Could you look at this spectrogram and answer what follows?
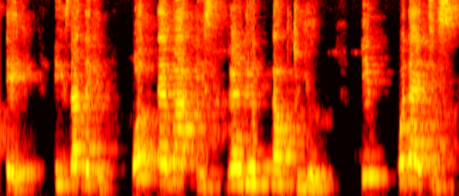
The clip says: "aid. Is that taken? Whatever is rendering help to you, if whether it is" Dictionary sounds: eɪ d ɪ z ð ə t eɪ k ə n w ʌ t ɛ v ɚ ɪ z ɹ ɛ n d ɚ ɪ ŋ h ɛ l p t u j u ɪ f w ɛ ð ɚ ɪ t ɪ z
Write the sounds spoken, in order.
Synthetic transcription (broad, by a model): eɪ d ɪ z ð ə t eɪ k ə n w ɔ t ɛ v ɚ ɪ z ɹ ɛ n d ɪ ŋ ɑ p t u j u ɪ f w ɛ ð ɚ ɪ t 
